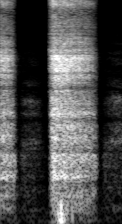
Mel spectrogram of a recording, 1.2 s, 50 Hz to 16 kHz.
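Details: Vocal imitation of a mitral stenosis murmur, given during a 3D heart anatomy explanation of valve closure and heart sounds, noting a click arises from a stenosis.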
